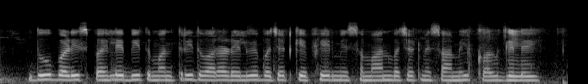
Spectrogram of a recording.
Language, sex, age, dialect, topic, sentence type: Magahi, female, 51-55, Western, banking, statement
